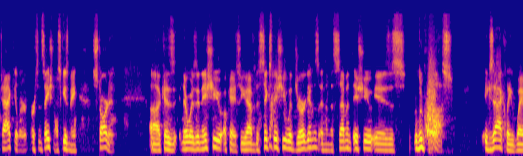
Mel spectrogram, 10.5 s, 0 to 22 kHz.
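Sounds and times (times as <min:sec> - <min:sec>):
speech: 0:00.0 - 0:10.4
dog barking: 0:08.5 - 0:09.0.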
